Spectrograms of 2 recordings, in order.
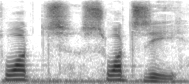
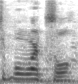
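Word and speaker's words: Schwartzel: Charles Swartzy. Is that how you pronounce his name? – No. Nah, Charles Swartzel. Swartzel.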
